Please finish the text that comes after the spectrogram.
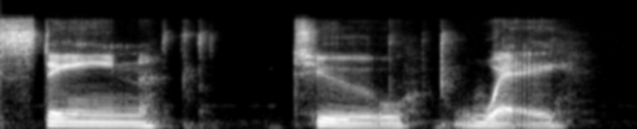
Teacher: You're losing the N sound on the end. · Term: subtractive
